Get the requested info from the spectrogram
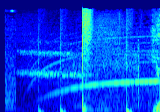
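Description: Intro music: a single synth tone sweeps upward like a siren and then holds, over a few kick-drum beats and a cymbal crash about halfway through. A voice comes in right at the end.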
